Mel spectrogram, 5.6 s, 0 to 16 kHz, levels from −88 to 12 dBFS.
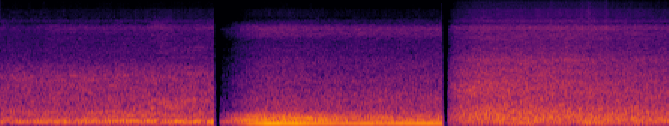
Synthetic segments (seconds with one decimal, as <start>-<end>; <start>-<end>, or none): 5.0-5.6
